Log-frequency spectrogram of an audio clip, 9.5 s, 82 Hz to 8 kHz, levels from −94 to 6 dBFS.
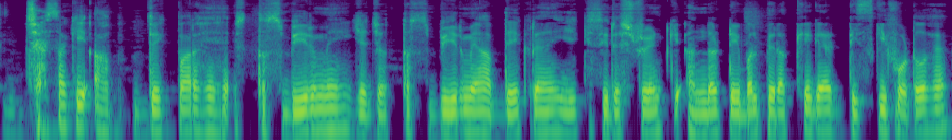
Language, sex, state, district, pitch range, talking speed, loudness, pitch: Hindi, male, Uttar Pradesh, Gorakhpur, 100-110 Hz, 195 wpm, -17 LUFS, 105 Hz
